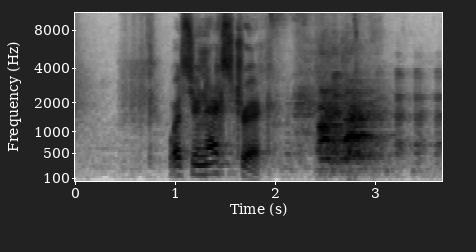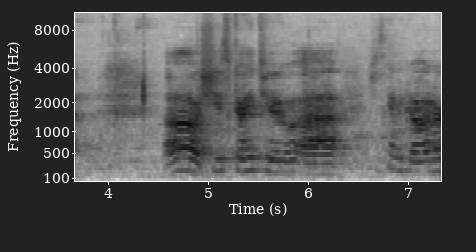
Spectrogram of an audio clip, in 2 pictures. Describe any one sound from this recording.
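A man speaks calmly and encouragingly to a dog, close by.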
